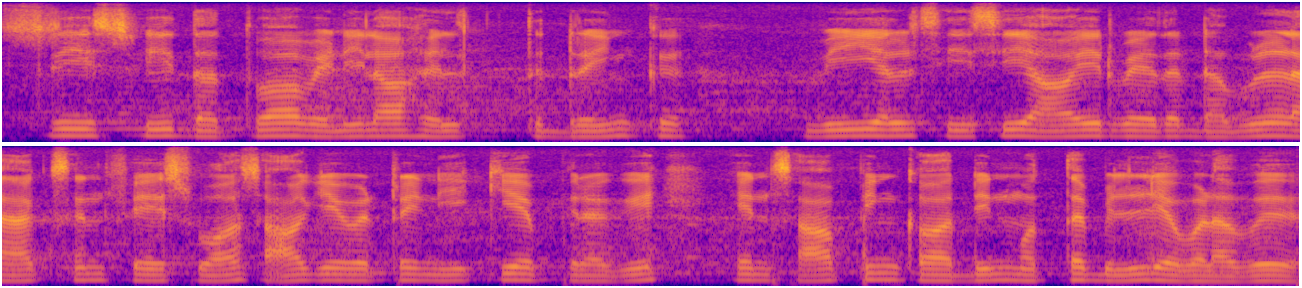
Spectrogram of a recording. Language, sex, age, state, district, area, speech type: Tamil, male, 18-30, Tamil Nadu, Tiruvarur, rural, read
